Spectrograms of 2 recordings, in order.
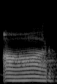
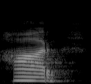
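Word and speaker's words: hour: honest not honest understood this is R not har because H is silent so so there also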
